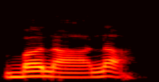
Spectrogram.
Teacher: the second syllable is the one that is stressed, and the third and the first are slightly less stressed.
